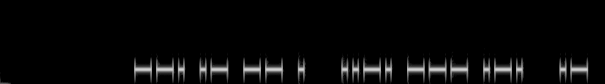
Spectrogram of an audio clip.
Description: Morse code, heard as a keyed tone, about 22 wpm, 700 Hz. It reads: GAME FOR A
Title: Sentences from Top 1000 Words - Review Part 3 - 22wpm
